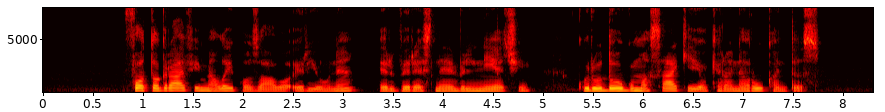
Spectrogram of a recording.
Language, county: Lithuanian, Šiauliai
